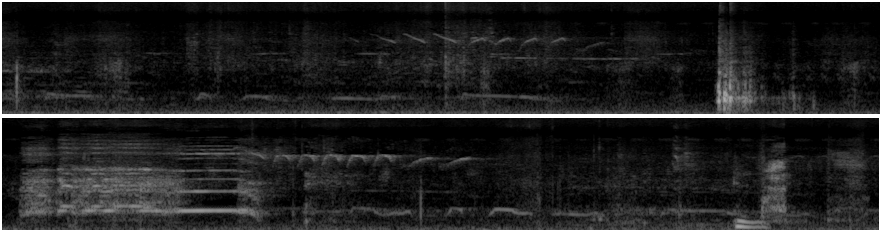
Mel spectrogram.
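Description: A rooster crowing once, one long crow of nearly two seconds about seven seconds in, just after a single sharp knock. Faint chirping of small birds comes and goes around it.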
